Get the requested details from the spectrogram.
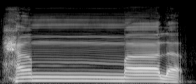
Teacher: یہاں پر دیکھیے میم پر شد ہے، غنہ ضرور کریں گے، ہا کو حلق کے درمیانی حصے سے ادا کریں گے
